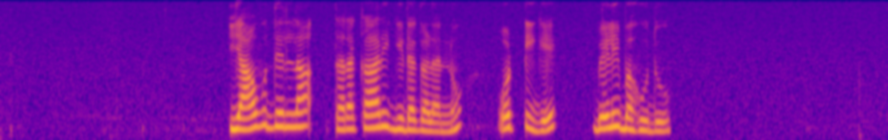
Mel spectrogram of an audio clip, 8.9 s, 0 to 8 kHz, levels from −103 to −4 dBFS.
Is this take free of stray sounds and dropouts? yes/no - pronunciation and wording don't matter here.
yes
